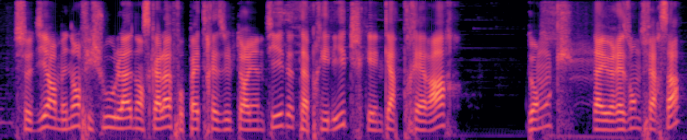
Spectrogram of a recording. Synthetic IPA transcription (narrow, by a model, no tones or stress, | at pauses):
səd̪iʁmɛnɑ̃fiʃulad̪ɑ̃sə̥kalafopaɛt̪χʁezylt̪ɔʁjɑ̃t̪id̪t̪yapχilit͡ʃkʲiɛynkaʁt̪ːχɛʁaːʁ | d̪ɔ̃kt̪yayʁezɔ̃d̪əfɛʁsa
